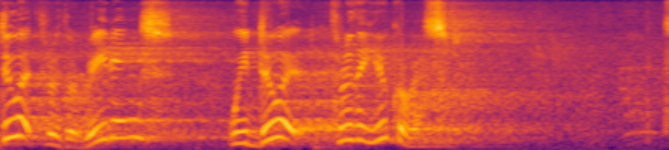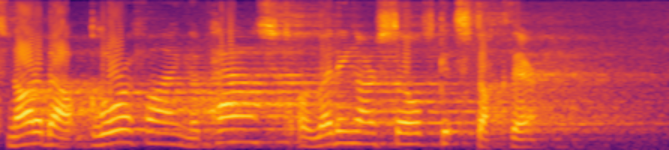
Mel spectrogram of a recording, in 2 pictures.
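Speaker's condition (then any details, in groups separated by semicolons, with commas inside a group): No condition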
